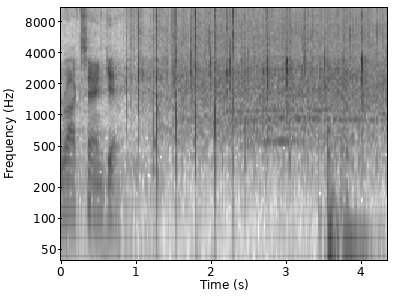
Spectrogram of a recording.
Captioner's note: audience claps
